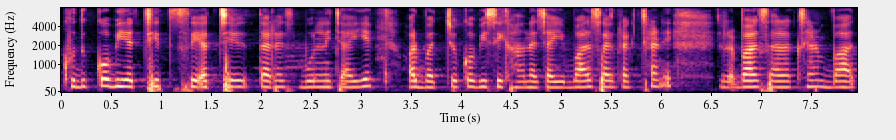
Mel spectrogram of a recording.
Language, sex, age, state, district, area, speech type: Hindi, female, 18-30, Madhya Pradesh, Katni, rural, spontaneous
